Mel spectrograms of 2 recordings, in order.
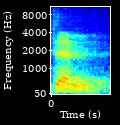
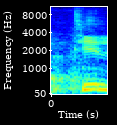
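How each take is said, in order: First: The vowel is an open 'eh' sound. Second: The vowel is a close 'ee' sound. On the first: The speaker calls it right. "mais on dit tel, parce qu'il est devant deux L" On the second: The speaker calls it wrong. "on dit pas til"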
